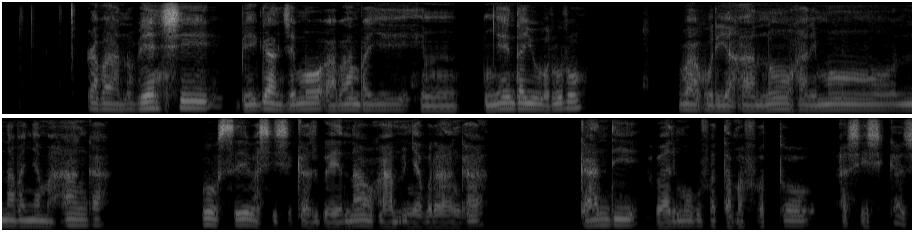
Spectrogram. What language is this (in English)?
Kinyarwanda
